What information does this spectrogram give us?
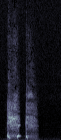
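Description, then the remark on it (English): Two quick, harsh, loud coughs in close succession, with a brief pause between them and silence afterward. “You need liquids for your cough.”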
